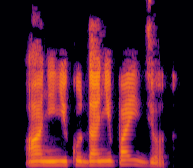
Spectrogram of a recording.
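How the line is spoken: Curt cutting reply. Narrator (Russian): отрезал Богдан

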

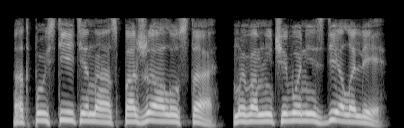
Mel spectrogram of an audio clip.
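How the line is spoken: Captives shouting together. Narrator (Russian): кричали пленники

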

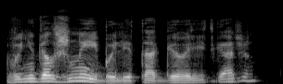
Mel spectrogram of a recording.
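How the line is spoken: Soft. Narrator (Russian): сказала она мягко

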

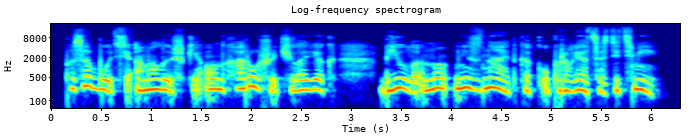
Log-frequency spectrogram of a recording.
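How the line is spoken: Dying woman's whispered plea. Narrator (Russian): На смертном одре она шепотом попросила старшую сестру

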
